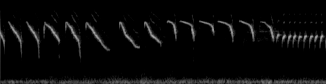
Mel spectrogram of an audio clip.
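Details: Canary singing stimulating song: evenly spaced downward-sweeping whistles, gradually flattening, ending in a rapid level buzzy trill, with soft low hum beneath.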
